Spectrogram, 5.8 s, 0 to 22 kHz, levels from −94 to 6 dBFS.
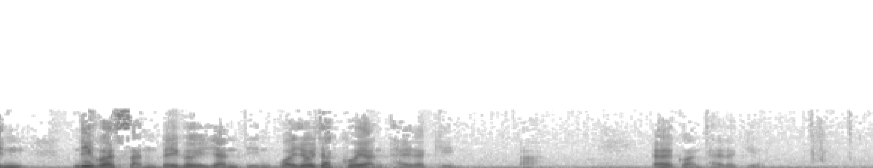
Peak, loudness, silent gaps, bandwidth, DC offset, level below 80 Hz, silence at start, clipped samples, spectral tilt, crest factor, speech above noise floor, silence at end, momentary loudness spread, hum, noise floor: -16 dBFS; -37 LUFS; none; 7.6 kHz; under 0.1%; -70 dBFS; 0 s; under 0.1%; -5 dB/octave; 22 dB; 19 dB; 0 s; 21 LU; none; -56 dBFS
